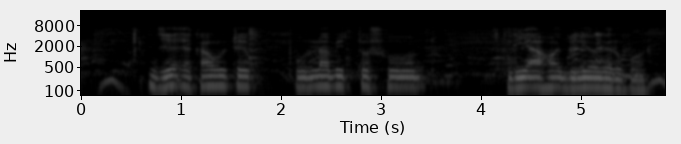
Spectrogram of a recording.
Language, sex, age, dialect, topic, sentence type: Bengali, male, 18-24, Jharkhandi, banking, statement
